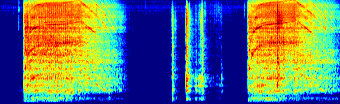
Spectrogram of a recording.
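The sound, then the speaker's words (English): Potatoes being sliced with a fine slicing blade, heard as a loud, steady motorized whir in two long bursts. Between the bursts come a few brief clattering knocks. “with the fine slicing blade and wide side of the potato down, I'm going to slice up some potatoes”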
